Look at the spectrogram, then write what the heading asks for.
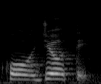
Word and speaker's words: coyote: No espanhol só existe o O fechado. Coiote. Nesse O não existe no espanhol. Coyote. E o som do Y, da Y, tem esse som marcado.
